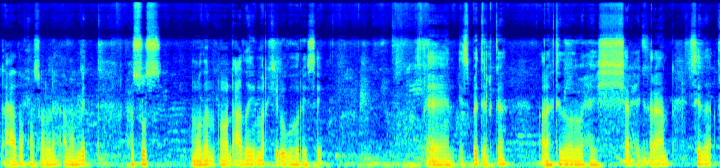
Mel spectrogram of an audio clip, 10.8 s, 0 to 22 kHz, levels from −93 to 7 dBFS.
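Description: Nothing in the speech stood out as a technical fault on listening.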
